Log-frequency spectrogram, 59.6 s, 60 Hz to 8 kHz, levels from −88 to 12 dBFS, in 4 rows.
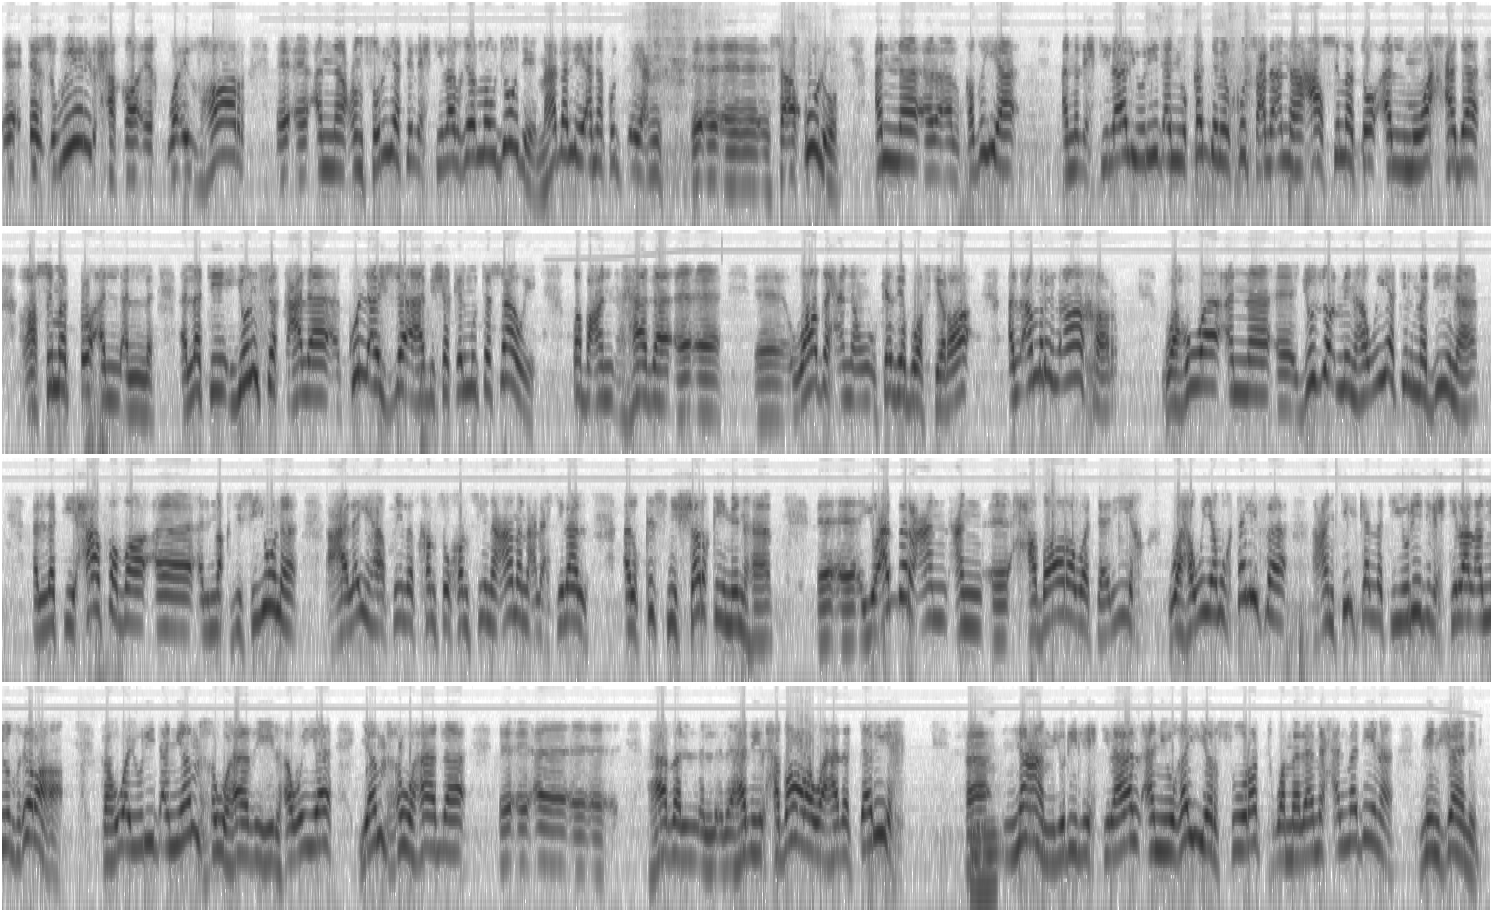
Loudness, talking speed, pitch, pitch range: -20 LUFS, 100 wpm, 225 Hz, 195-265 Hz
